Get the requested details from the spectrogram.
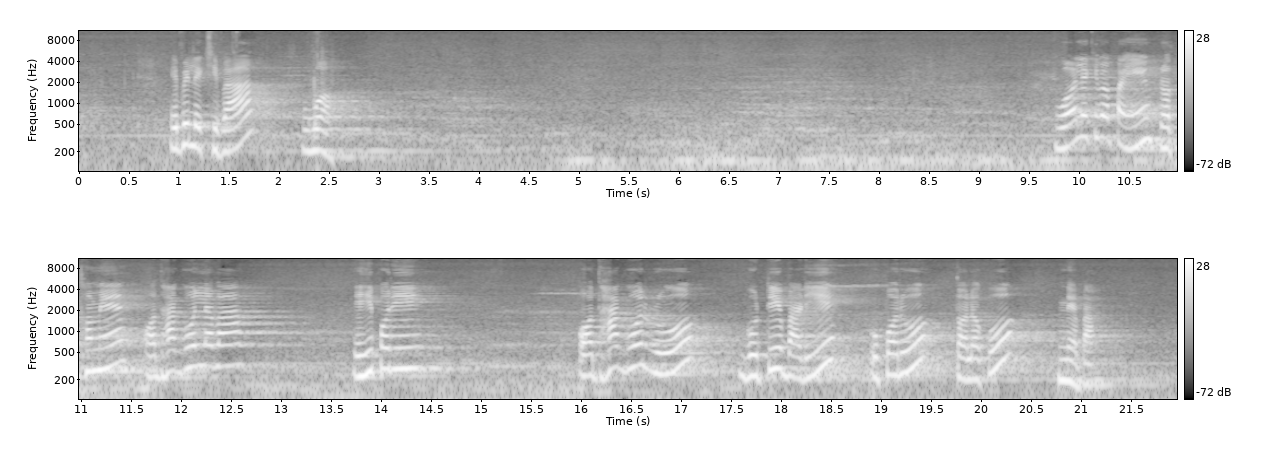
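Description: A woman speaks clearly and steadily.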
